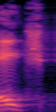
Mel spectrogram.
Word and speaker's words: hummock: I was like, where the hell did you get a hammock? But it's Hummock. Hummock. Yeah, hummock.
